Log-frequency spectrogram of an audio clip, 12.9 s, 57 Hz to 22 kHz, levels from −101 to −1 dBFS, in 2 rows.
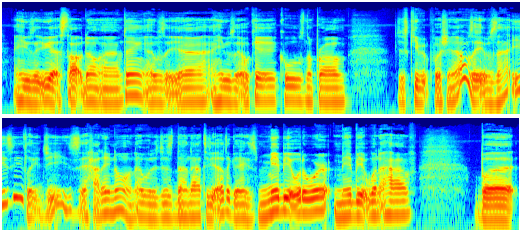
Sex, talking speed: male, 275 wpm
